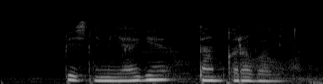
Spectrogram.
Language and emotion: Russian, neutral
